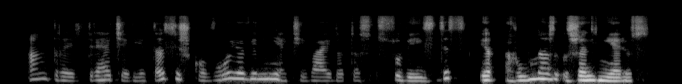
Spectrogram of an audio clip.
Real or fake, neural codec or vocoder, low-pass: fake; vocoder, 22.05 kHz, 80 mel bands, WaveNeXt; 9.9 kHz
